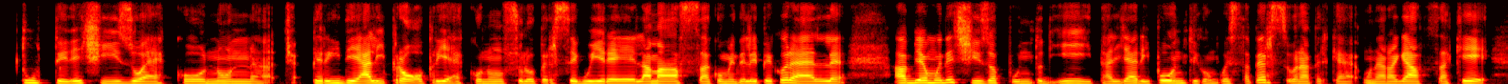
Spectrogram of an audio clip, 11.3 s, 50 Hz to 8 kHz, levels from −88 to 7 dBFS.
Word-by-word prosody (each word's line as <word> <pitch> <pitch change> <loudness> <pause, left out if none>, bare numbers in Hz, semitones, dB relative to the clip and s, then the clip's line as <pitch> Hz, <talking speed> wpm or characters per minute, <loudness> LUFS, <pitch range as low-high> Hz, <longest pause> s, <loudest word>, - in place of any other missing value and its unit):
tutte 210 -3 -1
deciso, 185 0 0
ecco, 175 +1 -3
non 180 -1 -3 0.2
cioè - - -12
per 200 - 0
ideali 195 0 +4
propri, 180 0 +2
ecco, 175 +1 -6
non 180 +1 -4
solo 175 0 -3
per 165 - -6
seguire 175 0 +2
la 180 +1 +4
massa 180 -1 +4
come 180 -1 -4
delle 175 0 -1
pecorelle, 185 -3 +2 0.3
abbiamo 220 +1 +4
deciso 215 -5 0
appunto 180 -3 -7
di 185 -1 -4
tagliare 175 +4 -2
i 170 - -5
ponti 195 -3 +2
con 175 -1 -10
questa 185 0 -6
persona, 190 -6 -1
perché 170 -1 -10
una 185 -2 -5
ragazza 180 0 +1
che, 185 -1 +1
180 Hz, 170 wpm, -23 LUFS, 175-195 Hz, 0.3 s, ideali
